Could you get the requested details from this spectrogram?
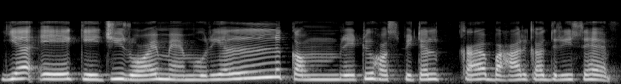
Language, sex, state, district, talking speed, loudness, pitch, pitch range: Hindi, female, Jharkhand, Ranchi, 105 wpm, -12 LUFS, 225 Hz, 220-245 Hz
